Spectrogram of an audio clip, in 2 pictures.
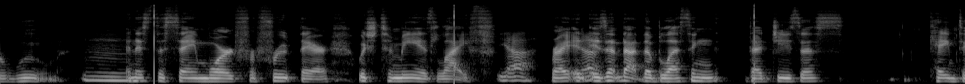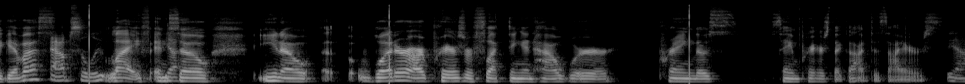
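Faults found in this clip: File header played as audio: sharp clicks at 1.54 s (before "same word for fruit"), 4.54, 7.54 (after "isn't that the blessing"), 10.54 (after "came to give us"), 13.54, 16.54 s. WAV headers left in joined 3 s chunks. Unlike dropout clicks, exactly periodic and independent of the speech.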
